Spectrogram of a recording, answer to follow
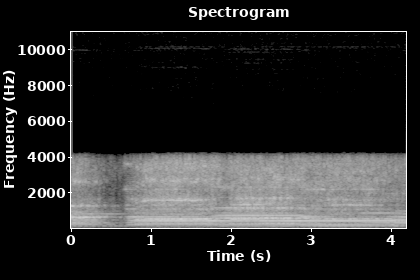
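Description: A church congregation singing a slow hymn in long held notes. The sound breaks off briefly about half a second in, then the next phrase begins.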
